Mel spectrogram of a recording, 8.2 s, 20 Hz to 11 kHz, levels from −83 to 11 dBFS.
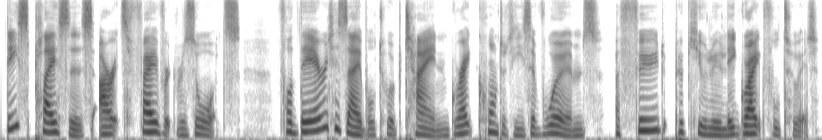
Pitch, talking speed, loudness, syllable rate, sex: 185 Hz, 170 wpm, -21 LUFS, 5.3 syllables/s, female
